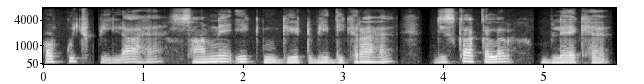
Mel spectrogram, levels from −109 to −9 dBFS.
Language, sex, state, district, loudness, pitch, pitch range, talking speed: Hindi, male, Jharkhand, Ranchi, -18 LUFS, 135 Hz, 125-145 Hz, 145 wpm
